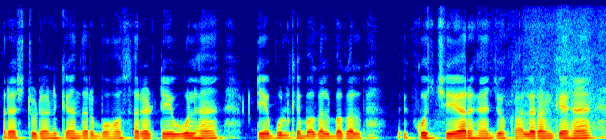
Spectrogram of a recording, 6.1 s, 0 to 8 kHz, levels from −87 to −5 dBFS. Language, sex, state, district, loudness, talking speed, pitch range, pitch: Hindi, male, Jharkhand, Garhwa, -18 LUFS, 190 wpm, 125-135 Hz, 130 Hz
